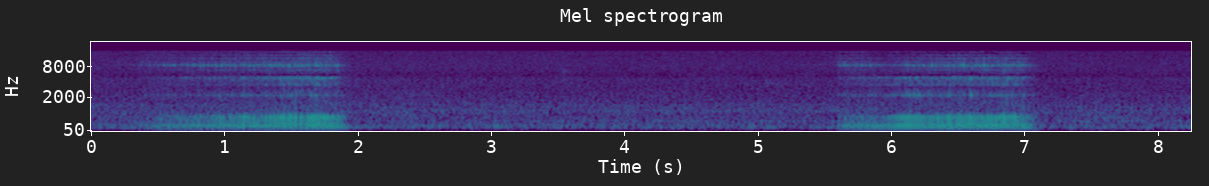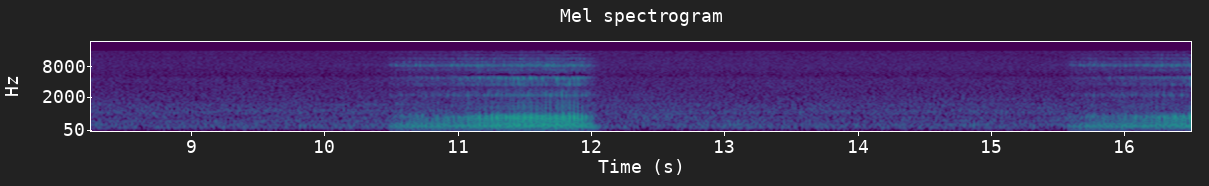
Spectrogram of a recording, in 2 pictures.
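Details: Regular, rough snores on each in-breath, roughly every five seconds (about twelve breaths a minute), with quiet pauses between; steady snoring.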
